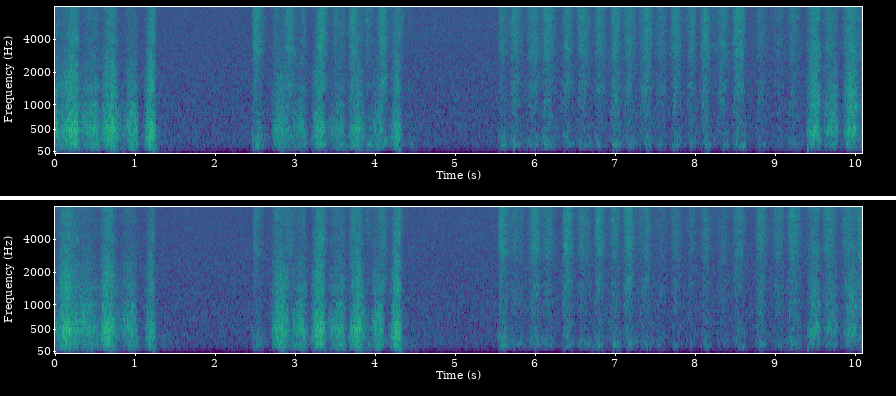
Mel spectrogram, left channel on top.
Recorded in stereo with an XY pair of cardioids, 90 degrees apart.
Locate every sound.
Only background noise.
